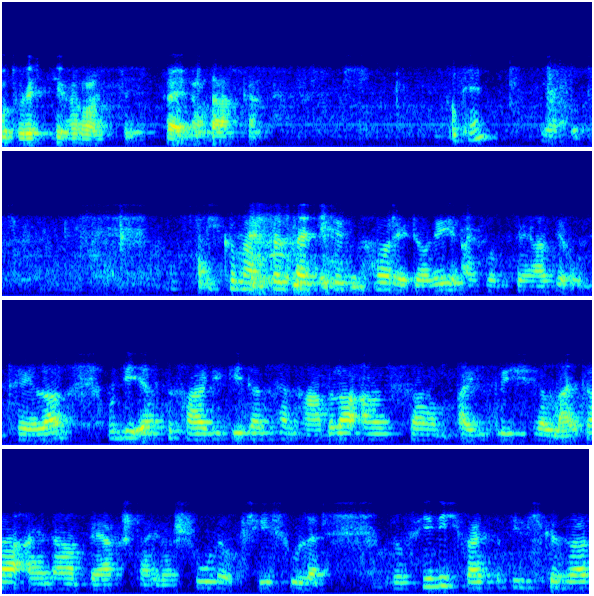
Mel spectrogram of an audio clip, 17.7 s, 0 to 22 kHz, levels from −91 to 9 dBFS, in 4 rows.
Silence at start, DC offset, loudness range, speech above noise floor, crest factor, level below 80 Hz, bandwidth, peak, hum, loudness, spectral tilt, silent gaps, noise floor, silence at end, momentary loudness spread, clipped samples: 0 s; under 0.1%; 10 LU; 22 dB; 20 dB; -80 dBFS; 5.2 kHz; -20 dBFS; none; -39 LUFS; -2 dB/octave; none; -61 dBFS; 0 s; 19 LU; under 0.1%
